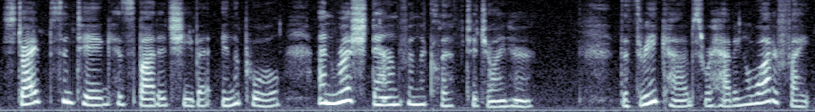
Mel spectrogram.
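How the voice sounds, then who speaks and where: A woman with an American accent narrating a children's storybook in an expressive, careful read-aloud manner. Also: medium pitch, measured pace, breathy edge, rough recording.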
